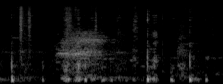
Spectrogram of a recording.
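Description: Pen writing on paper: faint scratching with small taps and ticks as a word is written out.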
